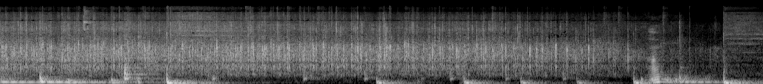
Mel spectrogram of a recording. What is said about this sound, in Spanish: Un fuerte aplauso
